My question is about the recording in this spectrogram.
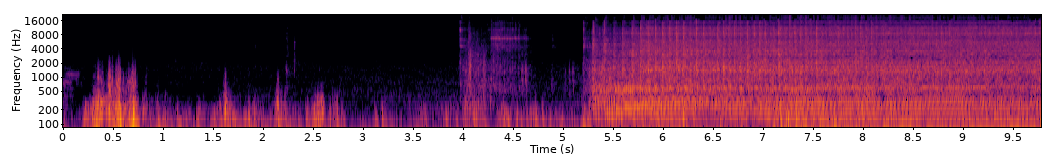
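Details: Ryobi RCS4246B chainsaw after carburettor mixture adjustment for dying when revved (too much fuel): a few starter pulls, then it catches and settles into a steady, even drone while warming, no dying or surging.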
